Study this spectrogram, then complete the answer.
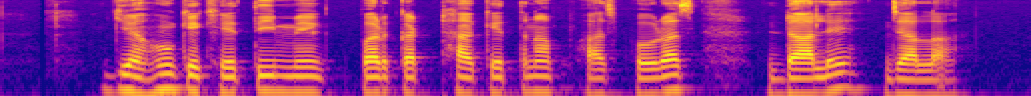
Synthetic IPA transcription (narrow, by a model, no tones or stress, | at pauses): ɡjaːɦõkekʰeːt̪imẽpəɾkəʈʰːaket̪napʰaːspʰoːɾəsɖaːled͡ʒaːla̰ː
